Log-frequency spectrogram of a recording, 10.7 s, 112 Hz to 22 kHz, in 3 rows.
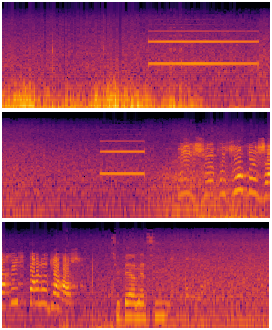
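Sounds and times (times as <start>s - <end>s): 
low wind rumble: 0.0s - 10.6s
electronic buzzer of a doorbell or intercom at a gate: 2.0s - 3.4s, 4.9s - 5.5s
speech: 6.7s - 9.6s.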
